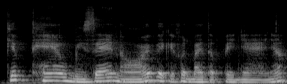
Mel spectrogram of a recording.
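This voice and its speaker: A man with a Vietnamese accent giving a casual pronunciation lesson, slowly demonstrating sounds and repeating example words. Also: medium pitch, lively intonation, mellow. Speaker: English pronunciation teacher.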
